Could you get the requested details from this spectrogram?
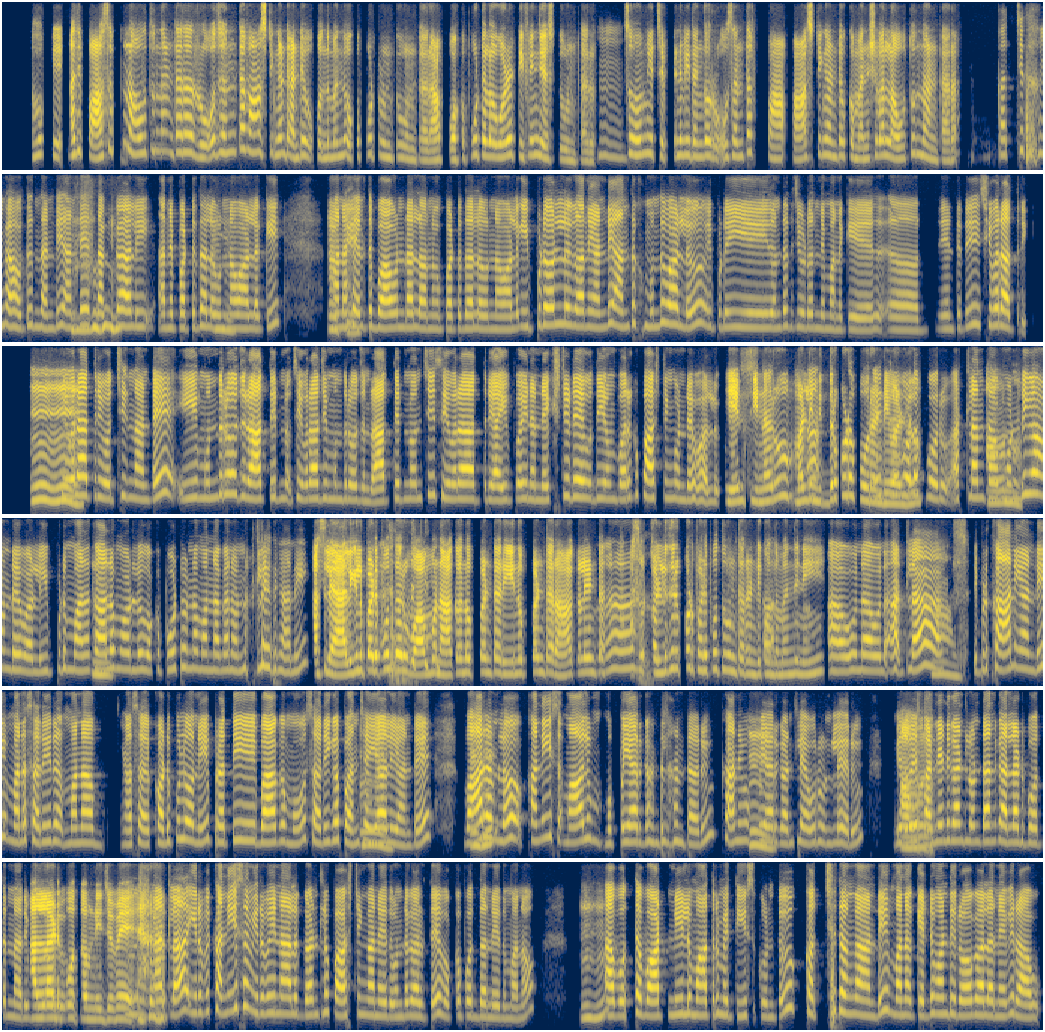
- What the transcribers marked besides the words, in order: in English: "పాసిబుల్"; in English: "ఫాస్టింగ్"; in English: "సో"; in English: "ఫ ఫాస్టింగ్"; chuckle; in English: "హెల్త్"; in English: "నెక్స్ట్ డే"; in English: "ఫాస్టింగ్"; other noise; chuckle; giggle; teeth sucking; chuckle; in English: "ఫాస్టింగ్"
- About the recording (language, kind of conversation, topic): Telugu, podcast, కొత్త ఆరోగ్య అలవాటు మొదలుపెట్టే వారికి మీరు ఏమి చెప్పాలనుకుంటారు?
